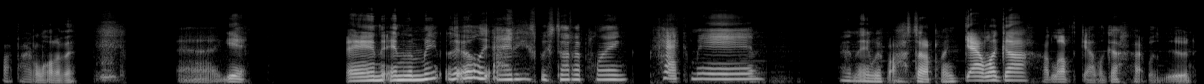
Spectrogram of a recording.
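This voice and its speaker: A man in his sixties from Australia hosting a personal audio log, reminiscing in a rambling, halting and boastful way straight to his listeners. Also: high-pitched, wildly swooping pitch, vocal fry, a bit bright. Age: 60s. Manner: boastful, halting, often addresses the audience.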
